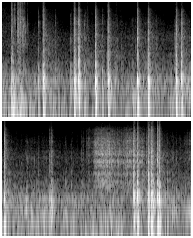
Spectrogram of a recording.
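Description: Fireworks display: a dozen or so aerial shells bursting in an irregular series of sharp bangs, joined from about four seconds in by a dense crackling hiss from crackling stars.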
